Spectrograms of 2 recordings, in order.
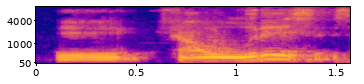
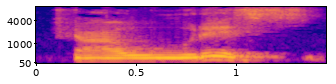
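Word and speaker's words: Jaurès: está dividida su obra en tomos se llama jaurés se escribe con j jaurés lor se lee es jaurés se escribe jaurés yor jaurés jor es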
